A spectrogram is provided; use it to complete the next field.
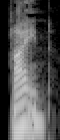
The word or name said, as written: regn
